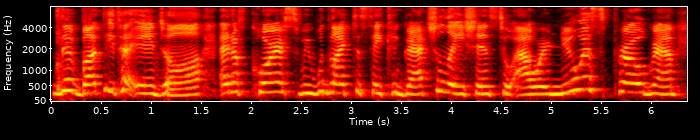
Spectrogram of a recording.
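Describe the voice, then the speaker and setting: A woman's voice: high-pitched, unhurried, a bit bright. A woman co-hosting online radio, upbeat and agreeable as she casually promotes the station. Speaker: online radio show co-host. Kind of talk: casual promotional chat between co-hosts.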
